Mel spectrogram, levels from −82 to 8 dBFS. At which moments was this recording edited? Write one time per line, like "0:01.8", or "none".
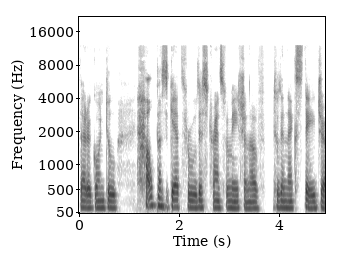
0:03.9

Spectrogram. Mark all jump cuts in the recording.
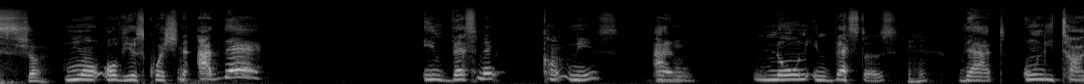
none

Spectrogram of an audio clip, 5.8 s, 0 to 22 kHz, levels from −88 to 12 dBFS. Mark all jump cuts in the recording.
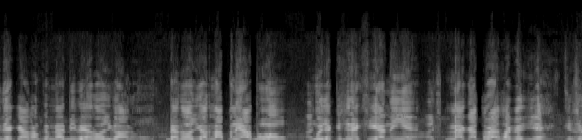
0:01.5
0:04.3

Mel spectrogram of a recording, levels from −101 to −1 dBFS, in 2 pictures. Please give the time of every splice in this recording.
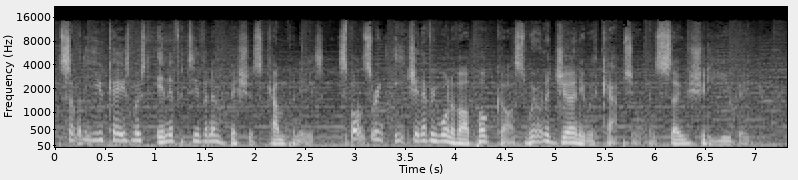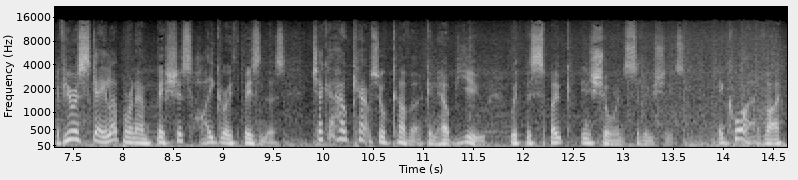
none

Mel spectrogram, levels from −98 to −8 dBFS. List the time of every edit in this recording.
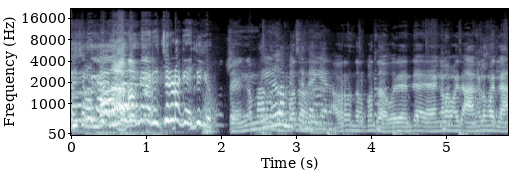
0:01.9

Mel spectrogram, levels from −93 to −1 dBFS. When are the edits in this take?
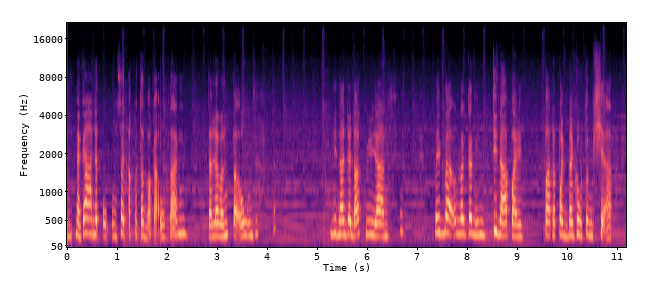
0:02.7

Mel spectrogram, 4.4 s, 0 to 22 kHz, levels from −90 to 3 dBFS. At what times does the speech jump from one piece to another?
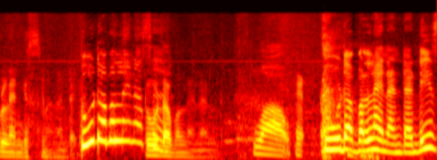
none

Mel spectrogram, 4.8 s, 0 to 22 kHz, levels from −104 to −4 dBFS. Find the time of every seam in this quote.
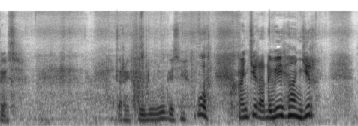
none

